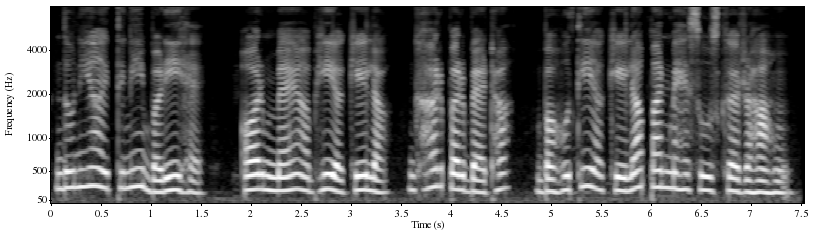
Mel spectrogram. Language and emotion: Hindi, sad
